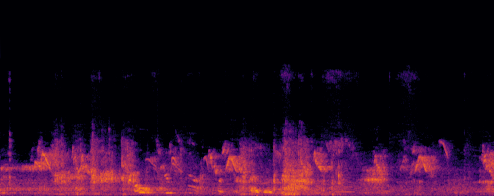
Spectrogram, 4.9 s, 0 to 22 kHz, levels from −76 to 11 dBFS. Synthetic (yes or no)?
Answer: no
